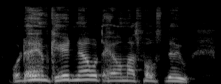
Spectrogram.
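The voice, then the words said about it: Poor Stone Cold Steve Austin impression. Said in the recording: “do a shit Stone Cold impression”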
